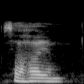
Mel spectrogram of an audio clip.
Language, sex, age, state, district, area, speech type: Telugu, male, 18-30, Telangana, Hyderabad, urban, read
